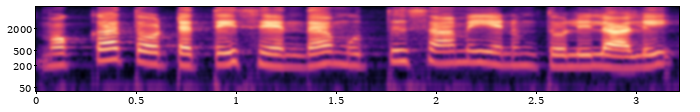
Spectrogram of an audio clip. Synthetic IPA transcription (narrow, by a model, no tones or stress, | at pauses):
mɔkːaːt̪oːʈːɐt̪ːɐɪseːɾnd̪ɐmʊt̪ːɯsaːmiɛnɯmt̪ɔɭɪlaːli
